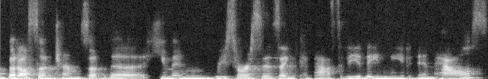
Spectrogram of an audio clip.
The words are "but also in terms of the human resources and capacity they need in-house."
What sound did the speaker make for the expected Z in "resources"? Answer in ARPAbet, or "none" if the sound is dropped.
Z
